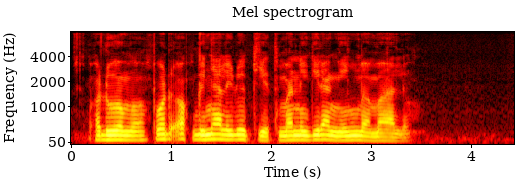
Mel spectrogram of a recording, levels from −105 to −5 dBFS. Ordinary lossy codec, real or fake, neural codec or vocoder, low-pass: none; fake; codec, 16 kHz, 4 kbps, FunCodec, trained on Chinese and English, 50 frames a second; none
